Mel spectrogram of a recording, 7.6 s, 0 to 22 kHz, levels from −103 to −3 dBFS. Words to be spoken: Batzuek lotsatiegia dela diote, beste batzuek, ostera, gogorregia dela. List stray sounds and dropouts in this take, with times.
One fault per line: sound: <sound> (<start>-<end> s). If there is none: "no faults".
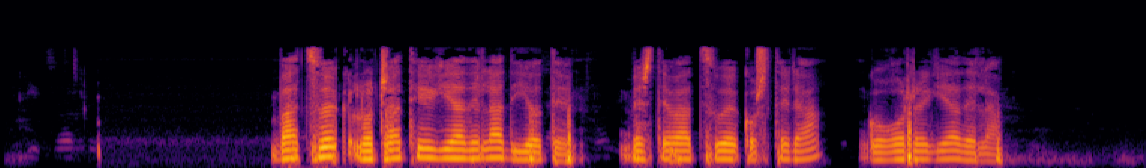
no faults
